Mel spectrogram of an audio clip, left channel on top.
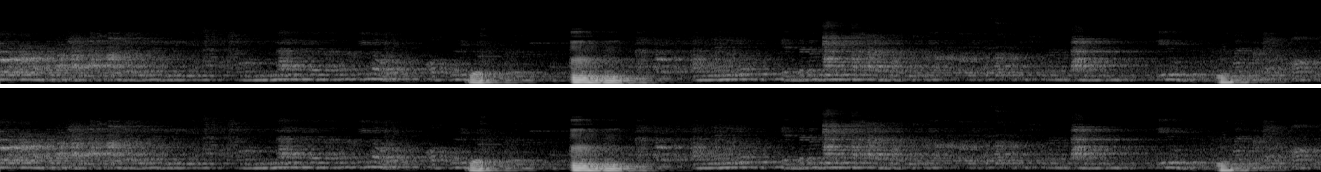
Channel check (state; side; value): identical; both; correlation 1.00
